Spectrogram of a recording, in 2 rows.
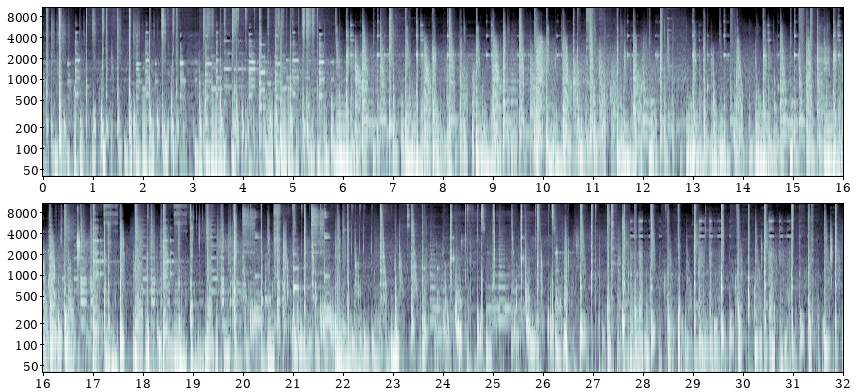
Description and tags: This loop has been created using the program Live included Ableton 5and krypt electronic sequencer drums plug in in the packet of reaktorelectronic instrument 2 xt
